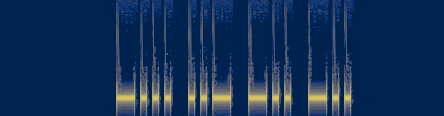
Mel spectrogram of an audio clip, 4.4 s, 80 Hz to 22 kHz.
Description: Morse code, heard as a keyed tone, about 20 wpm, 700 Hz. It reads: BUDD
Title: Build A Word - 1 Letter At A Time - 5-Letter Words - 20wpm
